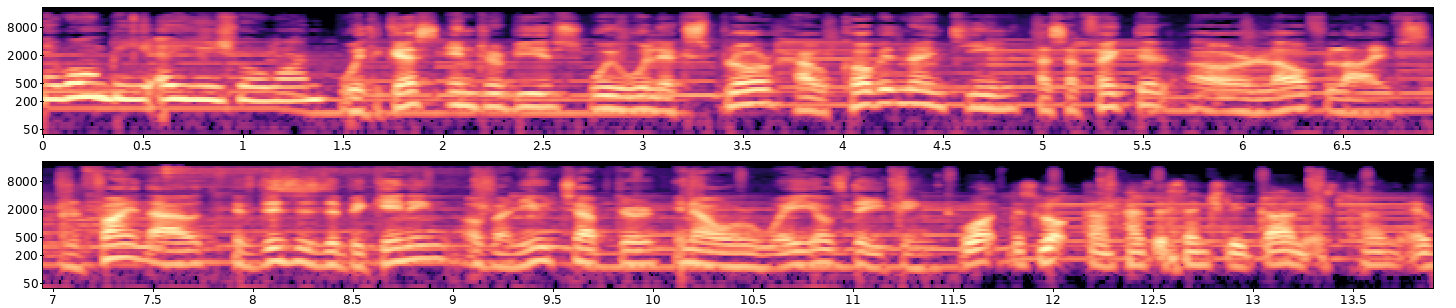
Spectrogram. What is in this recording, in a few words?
Podcast Promo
